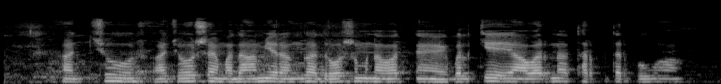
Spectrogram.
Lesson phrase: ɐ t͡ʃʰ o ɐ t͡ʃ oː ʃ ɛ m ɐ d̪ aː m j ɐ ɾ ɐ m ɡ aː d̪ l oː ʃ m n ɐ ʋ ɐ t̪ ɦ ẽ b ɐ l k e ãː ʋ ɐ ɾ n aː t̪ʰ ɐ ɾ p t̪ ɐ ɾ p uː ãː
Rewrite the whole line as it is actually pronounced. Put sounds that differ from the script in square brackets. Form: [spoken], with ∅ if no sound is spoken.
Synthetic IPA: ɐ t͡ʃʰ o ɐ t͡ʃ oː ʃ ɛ m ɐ d̪ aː m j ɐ ɾ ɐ [ŋ] ɡ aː d̪ [ɾ] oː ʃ m n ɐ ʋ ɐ t̪ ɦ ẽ b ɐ l k e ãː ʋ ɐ ɾ n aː t̪ʰ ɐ ɾ p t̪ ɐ ɾ p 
